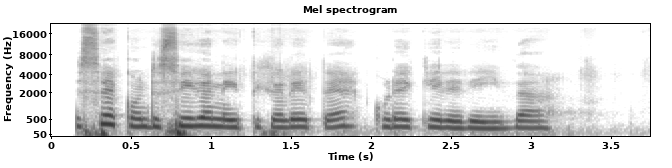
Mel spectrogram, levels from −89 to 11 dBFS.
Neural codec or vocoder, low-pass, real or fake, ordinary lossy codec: vocoder, 44.1 kHz, 128 mel bands every 512 samples, BigVGAN v2; none; fake; none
